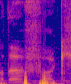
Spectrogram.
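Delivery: muttering. Voicing a captive waking up on a shoulder: mumbling. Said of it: "He's just kinda, like, mumbling".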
